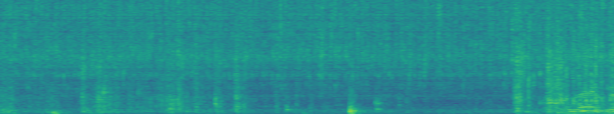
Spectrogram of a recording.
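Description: Cold tap water running into a kitchen bowl of frozen shrimp to thaw them, a steady gushing stream with small clinks and splashes that grows fuller toward the end.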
